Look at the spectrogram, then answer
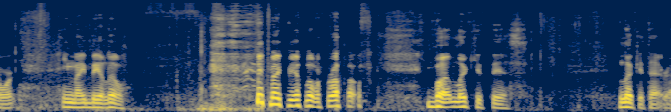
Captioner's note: laughing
